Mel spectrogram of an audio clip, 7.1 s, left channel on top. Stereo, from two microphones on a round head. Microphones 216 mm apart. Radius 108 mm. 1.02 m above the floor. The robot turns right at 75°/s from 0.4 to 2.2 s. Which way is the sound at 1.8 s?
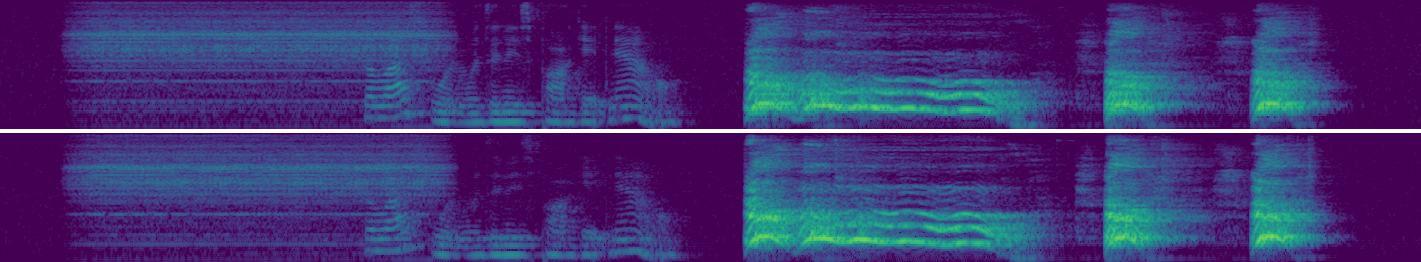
85° left.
